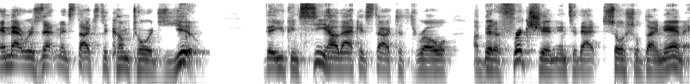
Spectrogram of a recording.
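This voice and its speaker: Against a quiet background, a man with a Boston accent talks at a fairly quick pace with ordinary pitch variation. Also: medium pitch for a man. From US Northeast, Boston. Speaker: Green Beret soldier and author. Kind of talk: podcast interview.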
